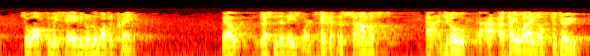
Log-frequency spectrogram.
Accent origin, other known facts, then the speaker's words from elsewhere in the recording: Northern Ireland, United Kingdom; I come from Northern Ireland. I'm not an inbred Australian or a person from Tassieland here.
